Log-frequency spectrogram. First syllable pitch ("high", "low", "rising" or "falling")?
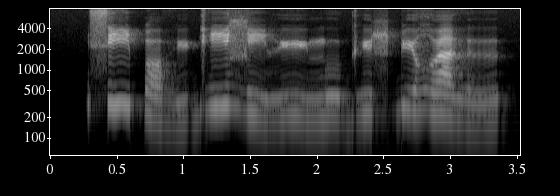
high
